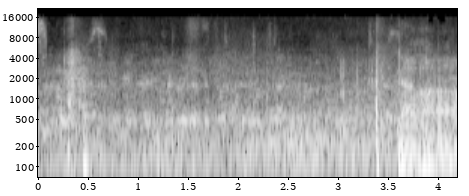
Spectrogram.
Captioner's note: chuckles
